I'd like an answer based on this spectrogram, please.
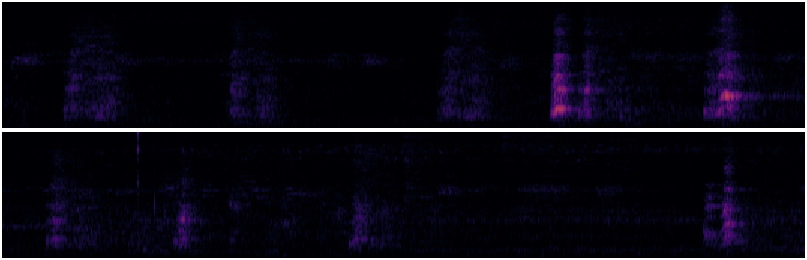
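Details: Boerboel dog at a Spanish winter sunset, off-grid countryside; single short barks come in uneven bursts, roughly forty a minute with irregular gaps, over a faint steady high whistling tone in the background.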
